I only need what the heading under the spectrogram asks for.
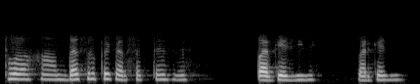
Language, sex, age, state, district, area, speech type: Hindi, female, 45-60, Madhya Pradesh, Betul, urban, conversation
